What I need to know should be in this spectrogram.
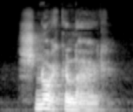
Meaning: a snorkeller
- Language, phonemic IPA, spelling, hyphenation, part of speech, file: Dutch, /ˈsnɔr.kəˌlaːr/, snorkelaar, snor‧ke‧laar, noun, Nl-snorkelaar.ogg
